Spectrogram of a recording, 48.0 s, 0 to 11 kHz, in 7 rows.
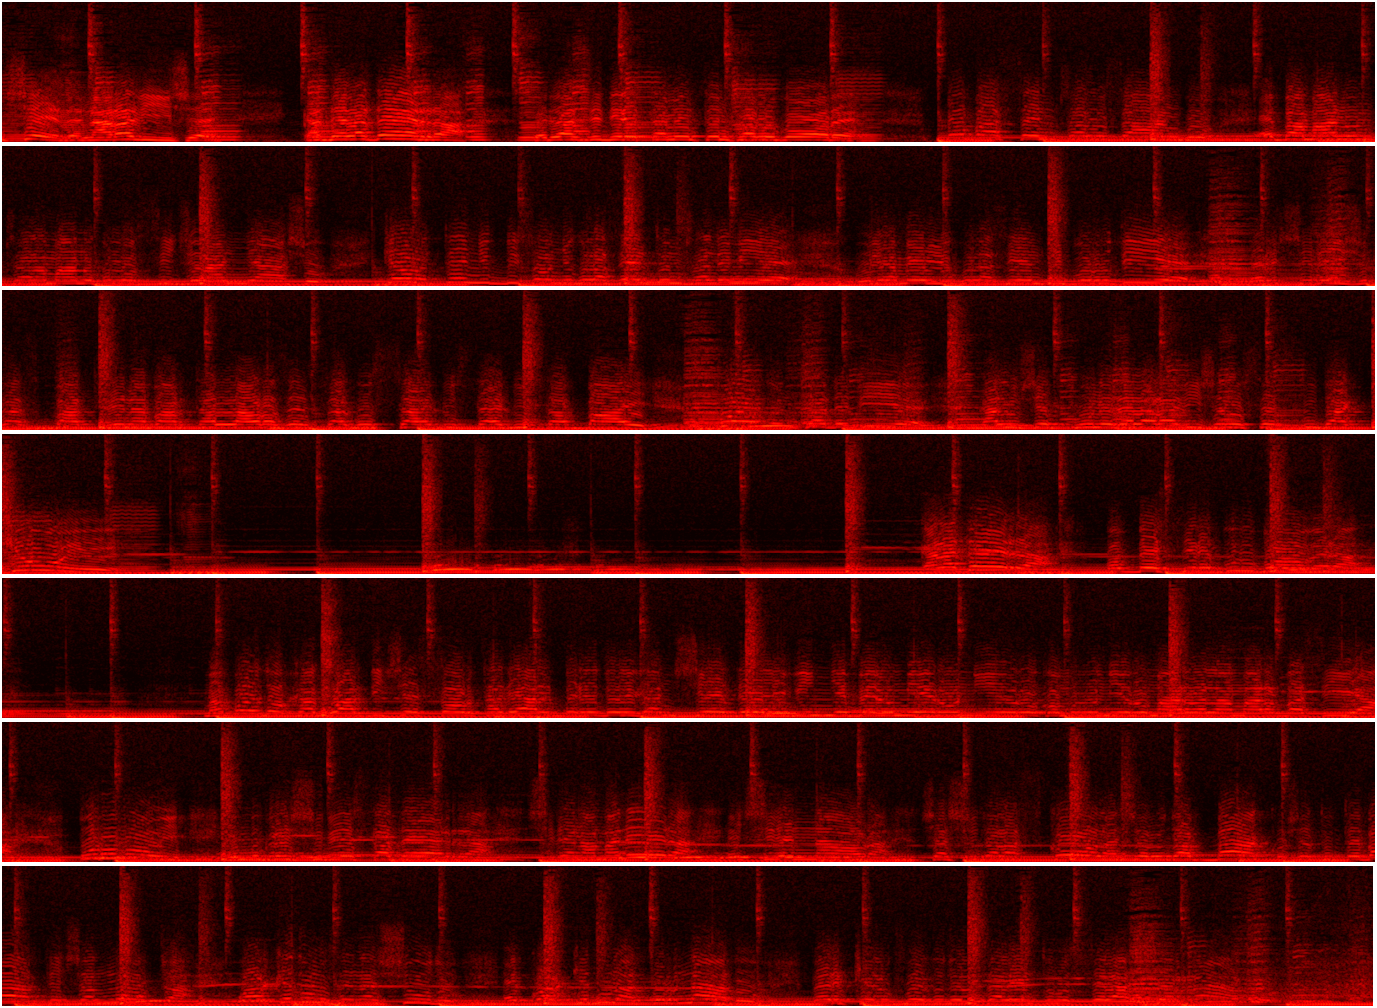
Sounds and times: Speech: 0.0s - 21.4s, 25.2s - 27.6s, 28.5s - 48.0s
Music: 0.0s - 48.0s.

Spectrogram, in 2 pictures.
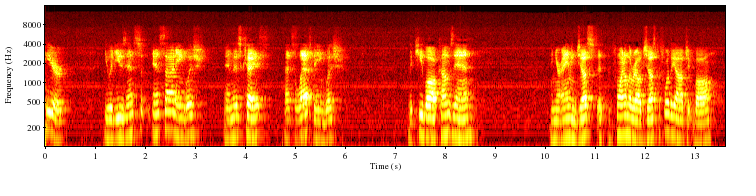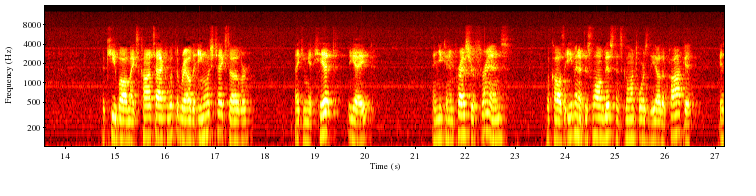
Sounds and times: Speech: 0.0s - 0.5s, 1.2s - 6.1s, 7.3s - 8.7s, 10.1s - 13.5s, 14.7s - 17.8s, 18.6s - 20.3s, 21.3s - 23.0s, 23.6s - 27.1s
Inside, small room: 0.0s - 27.1s.

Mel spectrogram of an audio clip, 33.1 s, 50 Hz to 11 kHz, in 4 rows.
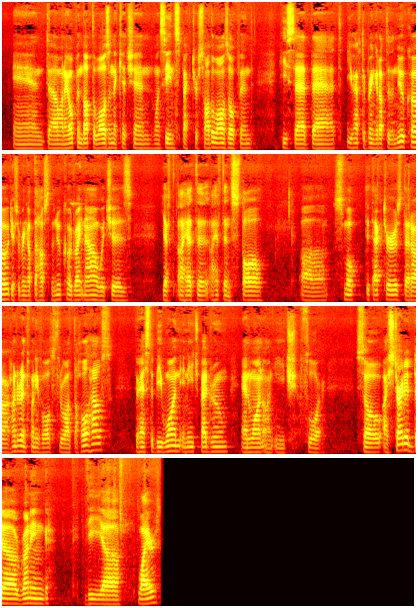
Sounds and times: Speech: 0.2s - 10.9s, 11.5s - 13.6s, 14.2s - 28.1s.

